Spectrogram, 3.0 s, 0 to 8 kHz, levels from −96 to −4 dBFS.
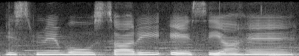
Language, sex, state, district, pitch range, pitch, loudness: Hindi, female, Uttar Pradesh, Saharanpur, 230-245 Hz, 235 Hz, -11 LUFS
